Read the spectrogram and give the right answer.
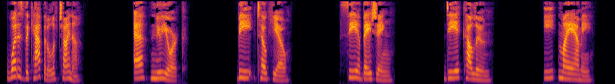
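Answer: C: Beijing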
